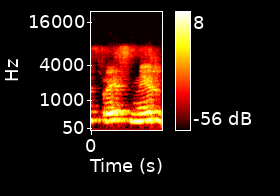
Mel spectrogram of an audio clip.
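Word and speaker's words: Fresnel: इस प्रकार के विवर्तन को हम कहते हैं फ्रेस्नेल विवर्तन, ठीक है। फ्रेस्नेल विवर्तन, फ्रेस्नेल डिफ्रैक्शन, फ्रेनेल डिफ्रैक्शन भी कहते हैं। ये लोग इसको फ्रेनेल कह देते हैं, इसको साइलेंट बोल देते हैं।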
